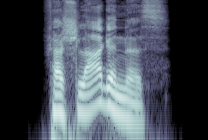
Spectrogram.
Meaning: strong/mixed nominative/accusative neuter singular of verschlagen
- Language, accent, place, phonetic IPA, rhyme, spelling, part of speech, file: German, Germany, Berlin, [fɛɐ̯ˈʃlaːɡənəs], -aːɡənəs, verschlagenes, adjective, De-verschlagenes.ogg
